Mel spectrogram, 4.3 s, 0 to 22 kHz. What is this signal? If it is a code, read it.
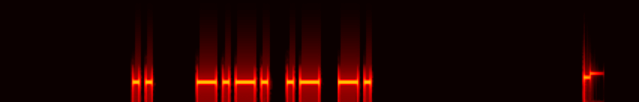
Morse code, heard as a keyed tone, about 28 wpm, 700 Hz. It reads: I CAN
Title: Sets of 2 Words 28wpm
